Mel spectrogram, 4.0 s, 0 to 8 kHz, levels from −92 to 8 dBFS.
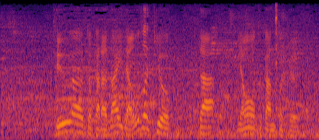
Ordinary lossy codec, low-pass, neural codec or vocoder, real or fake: none; 7.2 kHz; none; real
